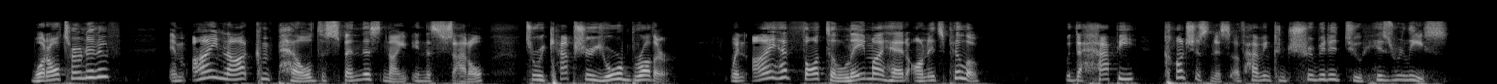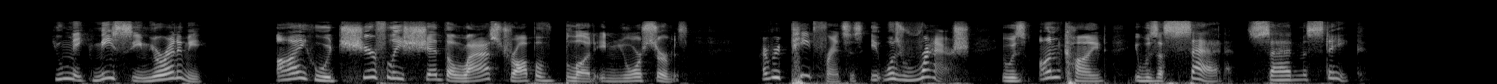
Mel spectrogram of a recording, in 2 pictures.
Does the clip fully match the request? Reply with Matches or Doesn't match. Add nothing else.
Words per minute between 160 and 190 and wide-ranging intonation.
Doesn't match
